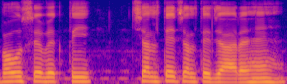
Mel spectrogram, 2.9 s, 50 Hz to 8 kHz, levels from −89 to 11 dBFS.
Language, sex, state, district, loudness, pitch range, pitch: Hindi, male, West Bengal, Alipurduar, -15 LUFS, 135-155 Hz, 150 Hz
